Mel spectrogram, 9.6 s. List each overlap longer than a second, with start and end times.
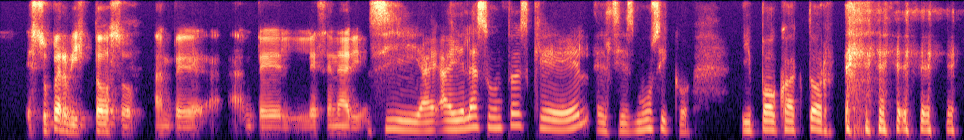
none

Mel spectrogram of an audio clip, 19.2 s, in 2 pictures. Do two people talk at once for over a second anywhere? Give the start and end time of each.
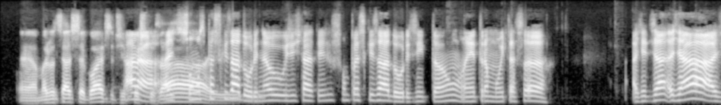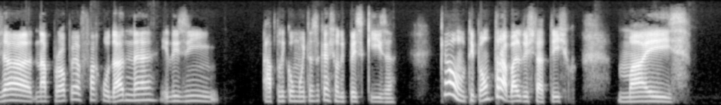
1.6-3.5

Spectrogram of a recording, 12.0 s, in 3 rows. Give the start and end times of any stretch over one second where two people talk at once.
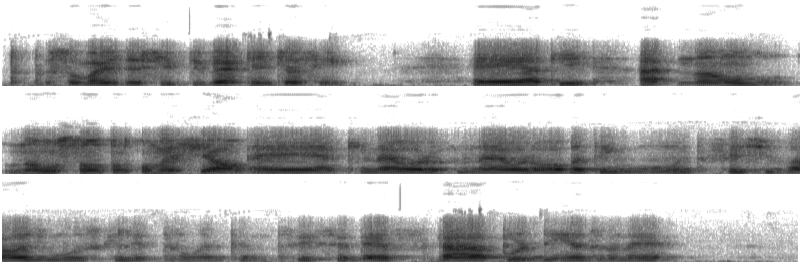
none

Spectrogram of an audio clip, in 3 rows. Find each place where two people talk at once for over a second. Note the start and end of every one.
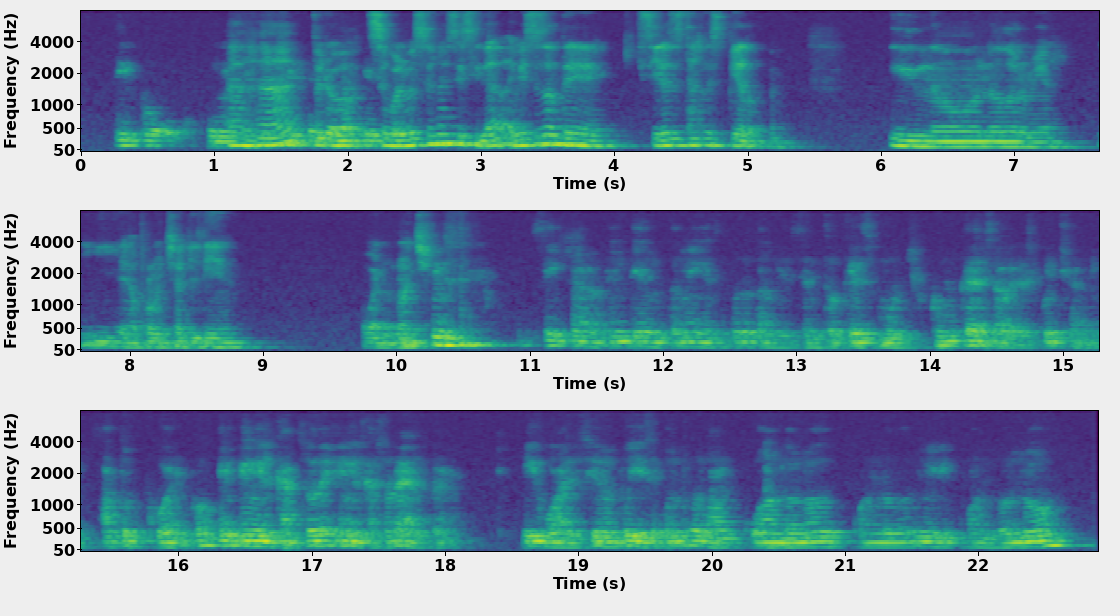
1.1-2.4

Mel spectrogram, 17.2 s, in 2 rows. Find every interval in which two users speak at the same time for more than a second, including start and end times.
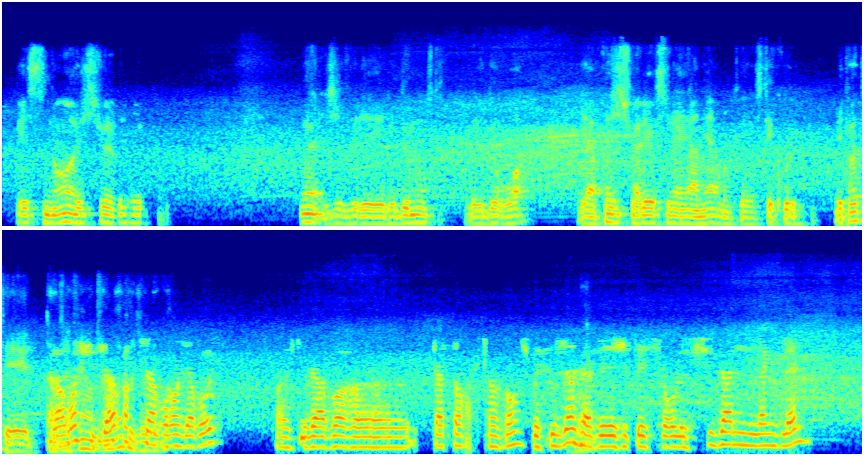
9.0-10.4

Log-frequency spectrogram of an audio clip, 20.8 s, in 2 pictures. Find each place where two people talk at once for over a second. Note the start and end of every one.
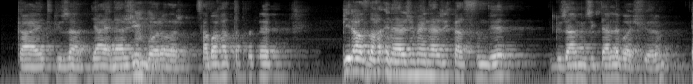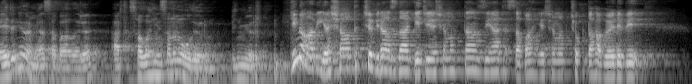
none

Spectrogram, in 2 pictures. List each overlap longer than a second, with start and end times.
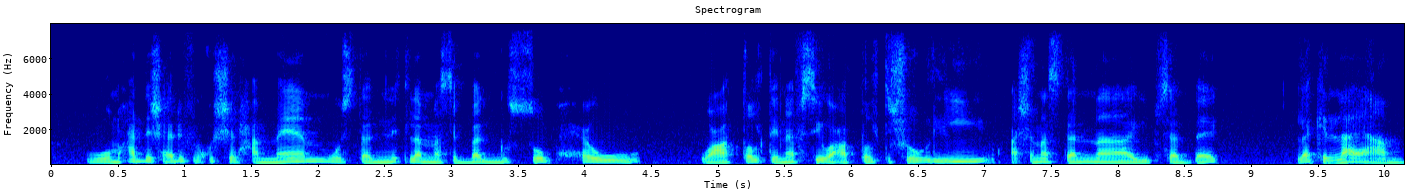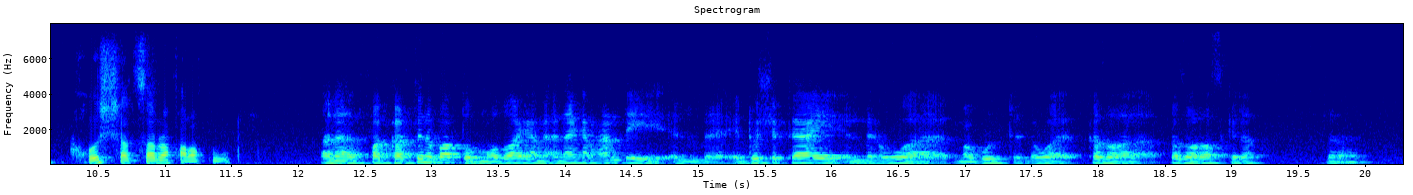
none

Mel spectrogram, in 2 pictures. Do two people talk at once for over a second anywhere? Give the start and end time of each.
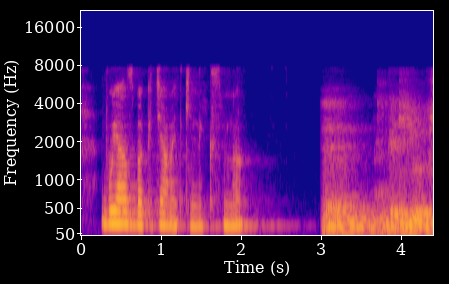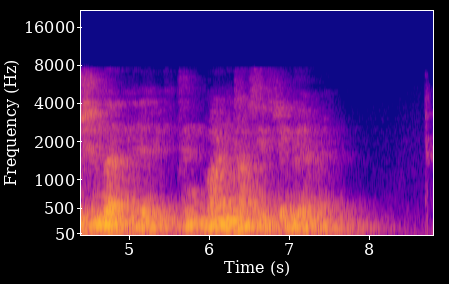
none

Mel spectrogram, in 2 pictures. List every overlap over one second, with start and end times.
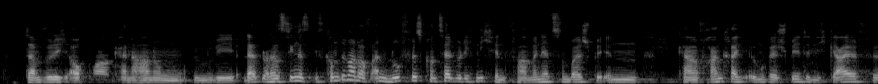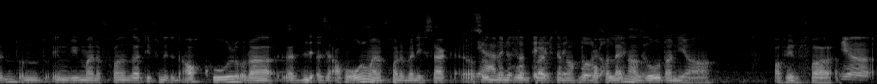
13.5-15.3

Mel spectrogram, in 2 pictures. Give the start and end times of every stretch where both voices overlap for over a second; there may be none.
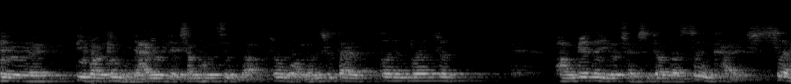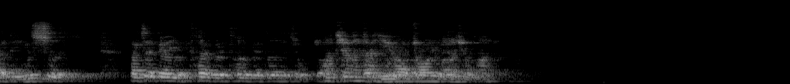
11.1-12.5

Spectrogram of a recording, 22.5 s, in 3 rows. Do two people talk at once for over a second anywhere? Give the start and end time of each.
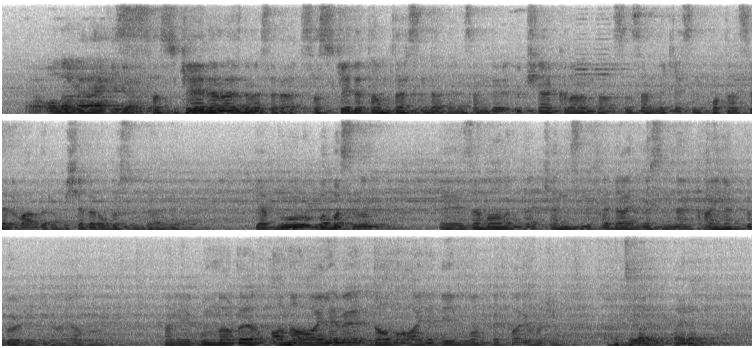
none

